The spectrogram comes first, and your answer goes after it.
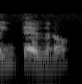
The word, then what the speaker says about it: integro: yo digo yo yo integro si se dan cuenta la mayor fuerza de voz no la tengo al inicio sino más bien la tengo un medio yo integro yo integro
